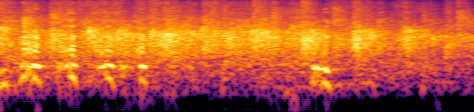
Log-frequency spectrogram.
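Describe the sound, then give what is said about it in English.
An audience applauds Barry Jones, Australian former politician, with steady, dense clapping that holds at an even level throughout, with a few voices calling out briefly near the start and again partway through. “Yeah, give him a clap.”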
